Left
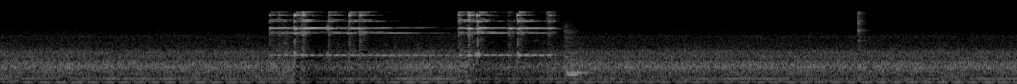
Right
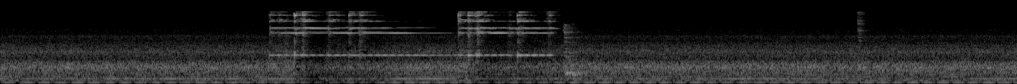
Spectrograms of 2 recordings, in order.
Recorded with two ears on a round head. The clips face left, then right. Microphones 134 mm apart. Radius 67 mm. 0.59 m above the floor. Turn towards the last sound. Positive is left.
turn(degrees=35)  # may be behind; listen again after turning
